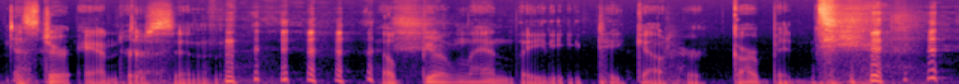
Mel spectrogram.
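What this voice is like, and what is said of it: Quiet imitation of a film villain. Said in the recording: “that your Agent Smith impersonation? ... If you could say it above like 20 decibels, it might be convincing.”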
